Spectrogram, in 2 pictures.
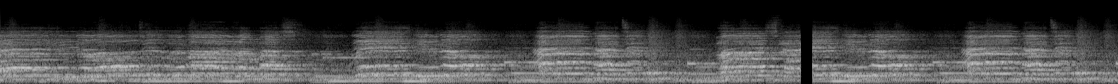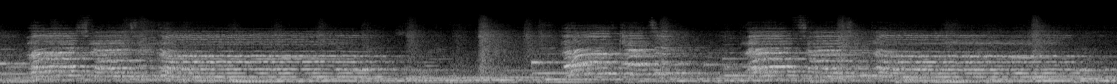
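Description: A small vocal jazz ensemble singing a swing number in close harmony, several voices with a low bass line beneath. The sound drops out for a split second about eight seconds in.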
